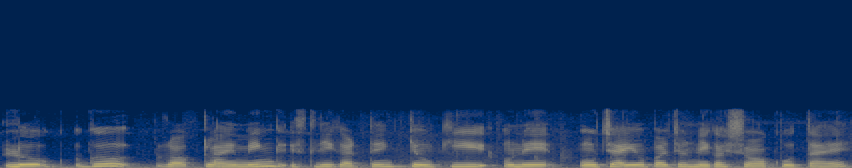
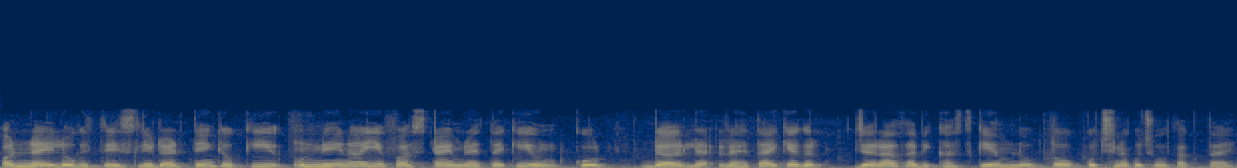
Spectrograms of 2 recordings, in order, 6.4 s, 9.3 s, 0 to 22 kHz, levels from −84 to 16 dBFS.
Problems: constant background noise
